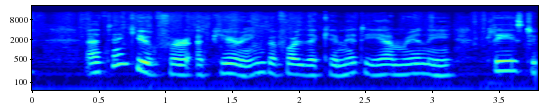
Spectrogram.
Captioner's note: speaking french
